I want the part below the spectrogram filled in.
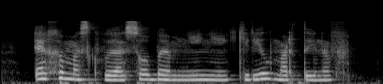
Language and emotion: Russian, neutral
